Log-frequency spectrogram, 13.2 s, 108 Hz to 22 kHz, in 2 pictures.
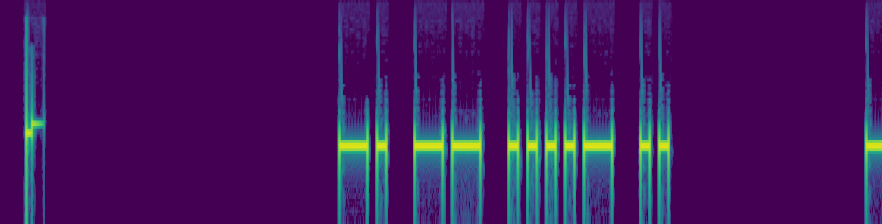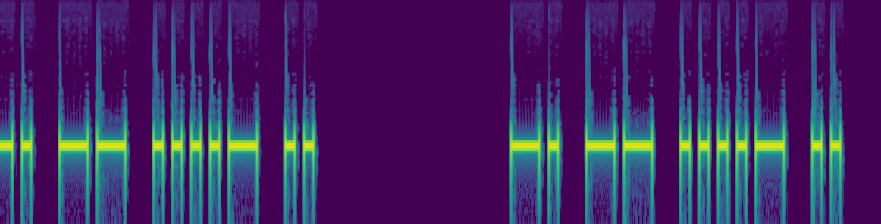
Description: Morse code, heard as a keyed tone, about 17 wpm, 700 Hz. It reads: NM4I NM4I NM4I
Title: USA Call Signs - 4 Characters - Repeated 3x - 17wpm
